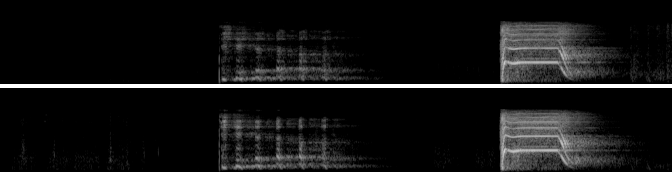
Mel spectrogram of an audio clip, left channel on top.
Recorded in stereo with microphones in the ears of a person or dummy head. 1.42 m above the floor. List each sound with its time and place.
2.2 s a giggle: 30° right (ahead or behind), 3 m
5.0 s a drill: 10° right (ahead or behind), 1.2 m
